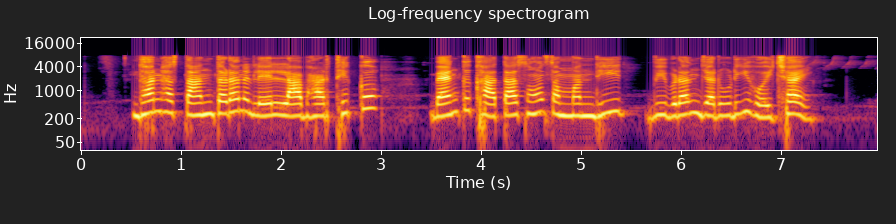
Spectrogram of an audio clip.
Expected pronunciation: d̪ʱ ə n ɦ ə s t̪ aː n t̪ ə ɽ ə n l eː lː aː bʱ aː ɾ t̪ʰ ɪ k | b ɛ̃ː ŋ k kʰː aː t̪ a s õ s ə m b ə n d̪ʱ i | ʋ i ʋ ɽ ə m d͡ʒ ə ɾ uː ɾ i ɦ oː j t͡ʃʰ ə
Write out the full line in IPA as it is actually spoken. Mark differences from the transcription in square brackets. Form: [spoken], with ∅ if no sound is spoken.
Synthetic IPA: d̪ʱ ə n ɦ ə s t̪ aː n t̪ ə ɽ ə n l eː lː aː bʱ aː ɾ t̪ʰ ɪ k | b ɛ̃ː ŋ k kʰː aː t̪ a s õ s ə m b ə n d̪ʱ i | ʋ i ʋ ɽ ə [n] d͡ʒ ə ɾ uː ɾ i ɦ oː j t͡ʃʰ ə

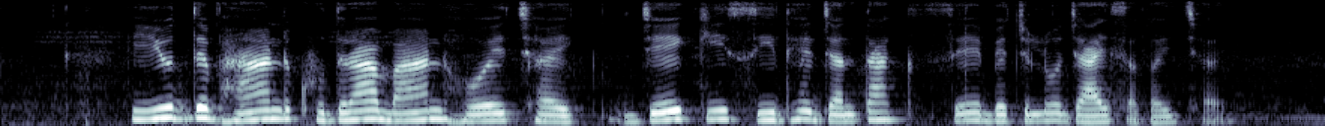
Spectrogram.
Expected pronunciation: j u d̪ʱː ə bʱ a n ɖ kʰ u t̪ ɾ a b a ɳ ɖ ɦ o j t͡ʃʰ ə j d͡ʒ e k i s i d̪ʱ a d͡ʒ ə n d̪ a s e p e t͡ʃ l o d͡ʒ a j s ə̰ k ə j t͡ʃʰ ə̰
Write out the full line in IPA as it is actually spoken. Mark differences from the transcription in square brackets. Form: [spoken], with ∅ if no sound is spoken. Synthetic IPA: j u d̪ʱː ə bʱ a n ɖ kʰ u [d̪] ɾ a b a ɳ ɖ ɦ o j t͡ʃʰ ə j d͡ʒ e k i s i d̪ʱ [e] d͡ʒ ə n [t̪] a s e [b] e t͡ʃ l o d͡ʒ a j s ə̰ k ə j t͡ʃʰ ə̰

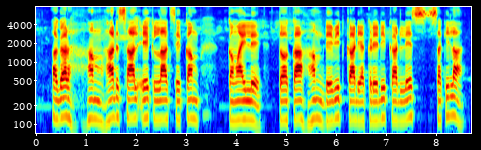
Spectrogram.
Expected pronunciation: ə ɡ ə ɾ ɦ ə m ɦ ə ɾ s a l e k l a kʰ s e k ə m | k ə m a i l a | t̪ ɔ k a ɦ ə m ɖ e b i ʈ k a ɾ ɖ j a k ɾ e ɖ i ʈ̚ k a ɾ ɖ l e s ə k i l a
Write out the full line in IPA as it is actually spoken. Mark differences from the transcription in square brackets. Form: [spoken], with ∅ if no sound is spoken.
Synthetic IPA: ə ɡ ə ɾ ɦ ə m ɦ ə ɾ s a l e k l a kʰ s e k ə m | k ə m a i l [e] | t̪ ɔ k a ɦ ə m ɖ e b i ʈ k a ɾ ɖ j a k ɾ e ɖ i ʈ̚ k a ɾ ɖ l e s ə k i l a

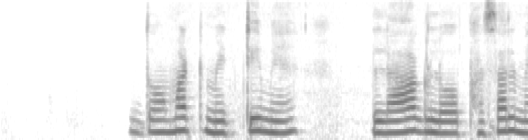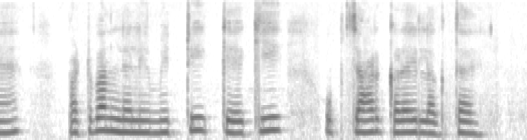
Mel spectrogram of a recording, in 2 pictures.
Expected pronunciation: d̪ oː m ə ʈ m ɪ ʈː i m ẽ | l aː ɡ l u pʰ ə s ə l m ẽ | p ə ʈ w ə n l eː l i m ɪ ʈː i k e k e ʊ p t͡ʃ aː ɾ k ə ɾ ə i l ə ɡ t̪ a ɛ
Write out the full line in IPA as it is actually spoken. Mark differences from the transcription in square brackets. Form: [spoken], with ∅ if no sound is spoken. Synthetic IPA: d̪ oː m ə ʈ m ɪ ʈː i m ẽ | l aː ɡ l [o] pʰ ə s ə l m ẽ | p ə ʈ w ə n l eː l i m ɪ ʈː i k e k [i] ʊ p t͡ʃ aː ɾ k ə ɾ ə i l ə ɡ t̪ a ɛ

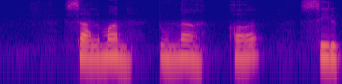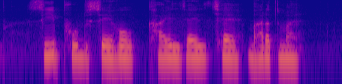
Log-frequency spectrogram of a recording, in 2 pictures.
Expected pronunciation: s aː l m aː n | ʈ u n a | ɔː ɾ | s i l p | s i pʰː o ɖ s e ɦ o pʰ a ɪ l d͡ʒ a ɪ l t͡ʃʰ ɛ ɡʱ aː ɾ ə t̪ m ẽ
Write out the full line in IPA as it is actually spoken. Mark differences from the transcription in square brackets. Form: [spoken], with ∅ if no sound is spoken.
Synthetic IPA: s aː l m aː n | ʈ u n a | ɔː ɾ | s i l p | s i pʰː [u] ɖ s e ɦ o [kʰ] a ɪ l d͡ʒ a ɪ l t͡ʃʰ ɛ [bʱ] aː ɾ ə t̪ m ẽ

